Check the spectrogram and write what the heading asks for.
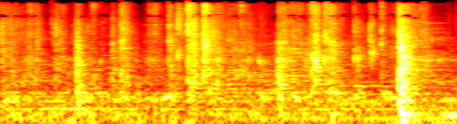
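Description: Small crackles and clicks of a Reese's Peanut Butter Cup being unwrapped and eaten, with one louder knock about four seconds in.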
